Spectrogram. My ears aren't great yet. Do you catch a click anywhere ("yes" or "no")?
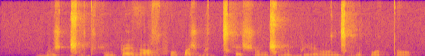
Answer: yes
